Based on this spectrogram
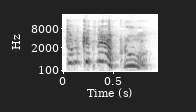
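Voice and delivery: बहुत ऊँचे सुर में झुँझलाहट; तुनककर उलाहना दो; चिढ़ा हुआ ताना. Acted. चुप लड़के से झगड़ती लड़की. (खीझ भरा ताना)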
